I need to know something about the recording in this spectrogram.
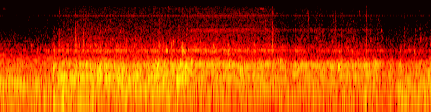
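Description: Bubbling, gurgling water from about half a second in, the sound of a scuba diver's exhaled regulator bubbles, heard over soft new-age background music.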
